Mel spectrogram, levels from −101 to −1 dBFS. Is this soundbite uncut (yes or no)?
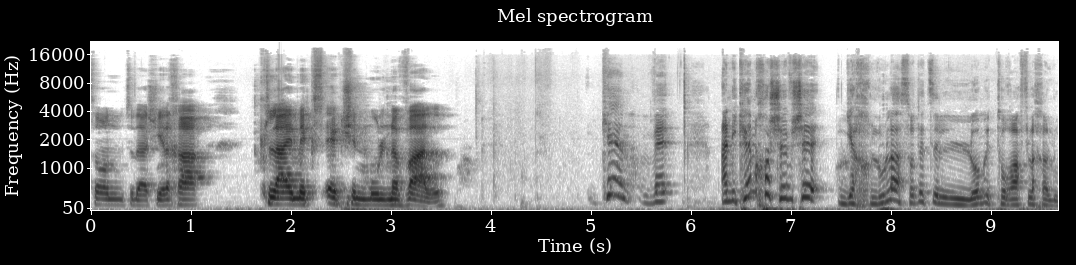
yes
